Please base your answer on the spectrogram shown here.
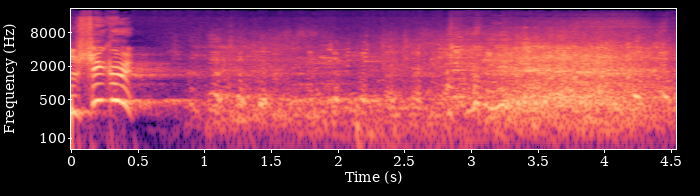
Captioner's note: audience laughs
